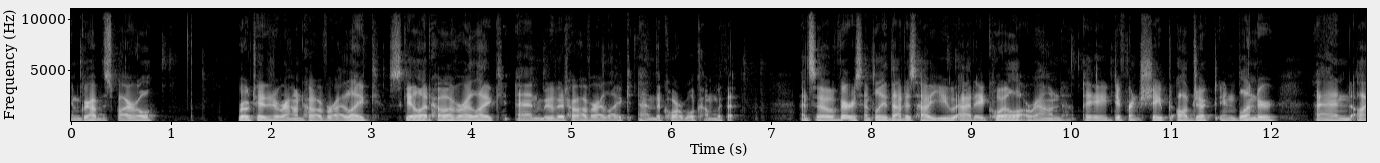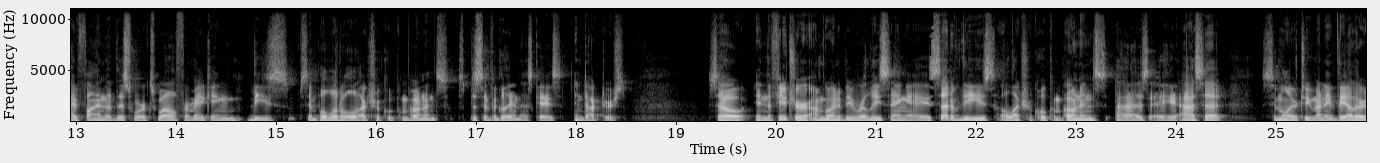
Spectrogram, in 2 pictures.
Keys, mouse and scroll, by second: 0.0 middle click, 0.8 click, 1.2 r, 3.2 s, 4.5 g, 6.6 r, 9.9 click, 10.3 middle click, 13.6 scroll down 1.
